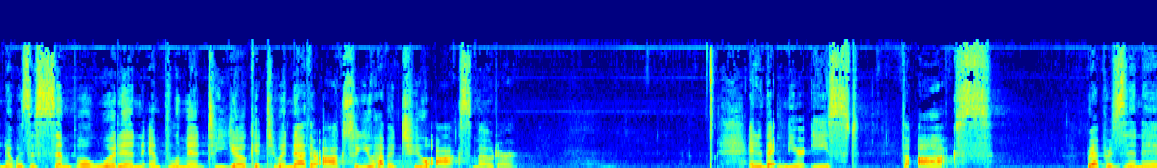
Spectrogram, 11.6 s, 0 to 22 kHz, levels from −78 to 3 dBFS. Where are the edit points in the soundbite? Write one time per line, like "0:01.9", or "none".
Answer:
0:07.8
